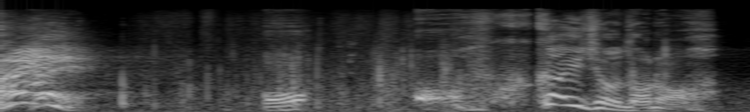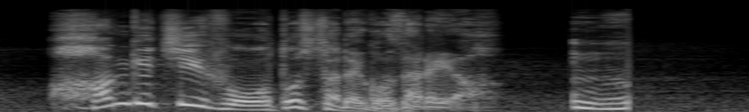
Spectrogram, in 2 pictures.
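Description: A young man speaks politely and calmly.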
